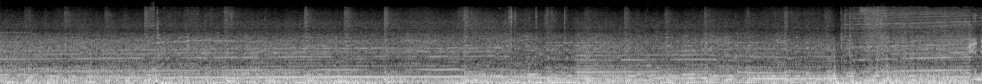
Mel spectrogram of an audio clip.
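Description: Race car engine in The Crew Motorfest, a loud sustained roar heard from inside the carbon fiber monocoque car, pitch climbing and shifting through gears with a final sharp rev, alone.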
